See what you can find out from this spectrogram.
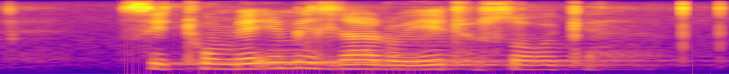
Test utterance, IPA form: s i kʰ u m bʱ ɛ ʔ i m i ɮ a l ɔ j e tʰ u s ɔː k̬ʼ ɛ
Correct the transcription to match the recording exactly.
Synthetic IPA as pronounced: s i tʰ u m bʱ ɛ ʔ i m i ɮ a l ɔ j e tʰ u s ɔː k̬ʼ ɛ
